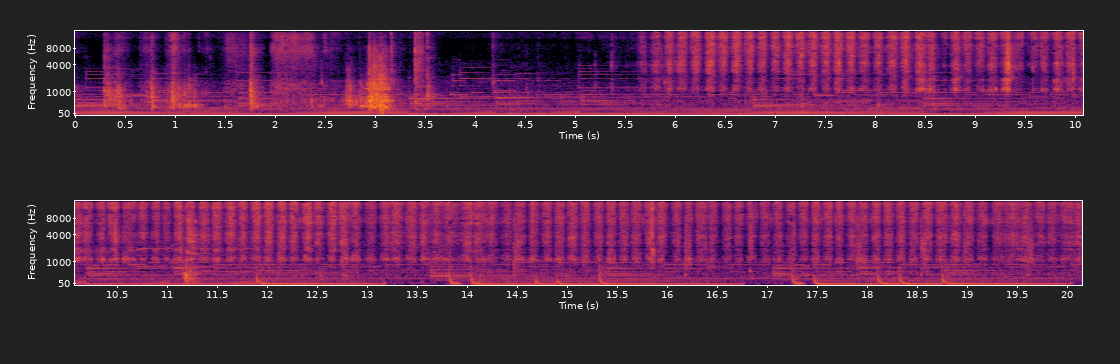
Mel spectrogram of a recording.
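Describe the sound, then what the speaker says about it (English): Nutmeg is rubbed against a grater in a home kitchen while making sea moss gel, giving a steady, close, rasping scrape that continues for many seconds after a few handling knocks at the start, with no talking. "I'm just gonna grate a small piece of nutmeg."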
